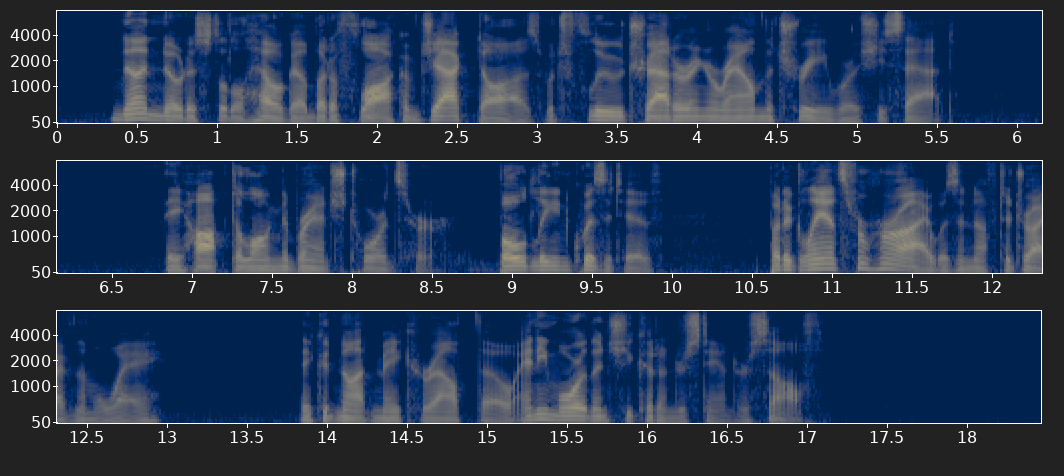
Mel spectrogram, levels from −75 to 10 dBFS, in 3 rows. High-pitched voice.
No: very low, 95 Hz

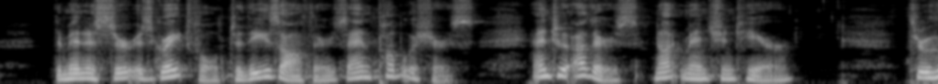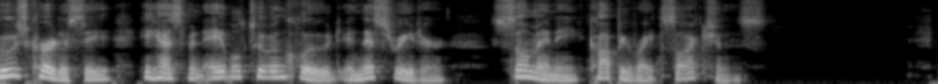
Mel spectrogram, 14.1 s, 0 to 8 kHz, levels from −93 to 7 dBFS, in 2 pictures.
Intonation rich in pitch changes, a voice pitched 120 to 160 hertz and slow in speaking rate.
Yes: wide, 8.0 semitones; medium, 140 Hz; slow, 130 wpm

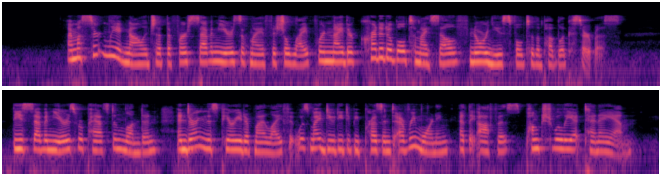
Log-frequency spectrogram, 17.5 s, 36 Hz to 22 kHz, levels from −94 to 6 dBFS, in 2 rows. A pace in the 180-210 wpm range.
Yes: average, 185 wpm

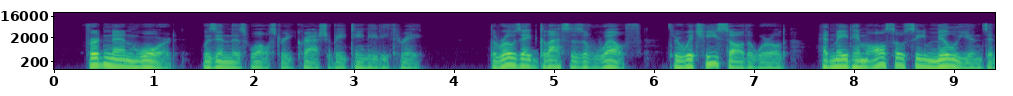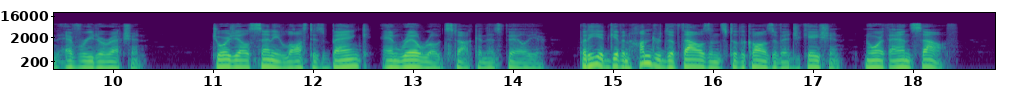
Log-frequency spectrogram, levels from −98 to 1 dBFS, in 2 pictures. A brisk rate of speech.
No: average, 180 wpm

